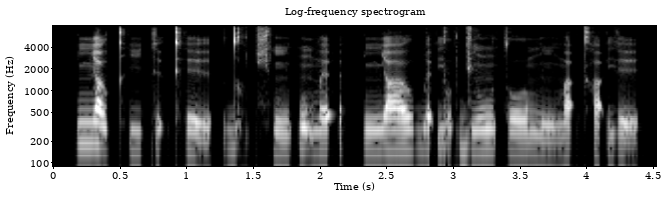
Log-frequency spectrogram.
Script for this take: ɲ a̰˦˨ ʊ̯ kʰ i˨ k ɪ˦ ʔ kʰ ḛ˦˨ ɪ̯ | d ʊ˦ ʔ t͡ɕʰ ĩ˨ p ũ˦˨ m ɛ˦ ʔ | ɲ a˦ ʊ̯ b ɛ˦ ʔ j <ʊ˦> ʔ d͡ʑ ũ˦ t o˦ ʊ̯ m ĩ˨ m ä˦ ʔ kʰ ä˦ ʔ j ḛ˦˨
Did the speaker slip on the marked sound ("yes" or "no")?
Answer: no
